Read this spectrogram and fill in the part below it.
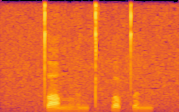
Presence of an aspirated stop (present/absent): absent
